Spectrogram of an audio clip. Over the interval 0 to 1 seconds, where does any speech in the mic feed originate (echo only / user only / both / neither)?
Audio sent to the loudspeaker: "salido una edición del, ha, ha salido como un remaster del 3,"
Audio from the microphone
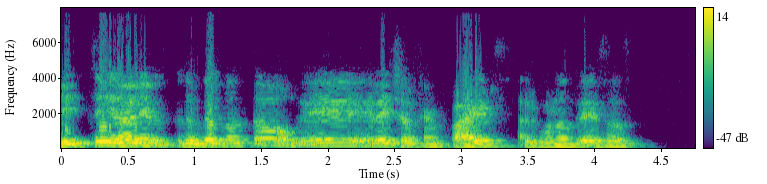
user only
